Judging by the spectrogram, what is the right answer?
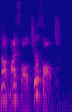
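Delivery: ordinary talk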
